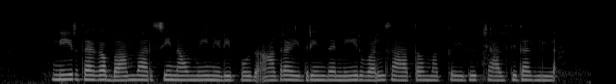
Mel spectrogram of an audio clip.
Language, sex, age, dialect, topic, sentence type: Kannada, female, 56-60, Northeastern, agriculture, statement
